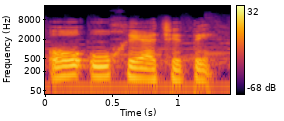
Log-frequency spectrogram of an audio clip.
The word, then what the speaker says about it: ought: cambia la terminación a O-U-G-H-T. Y esto se pronuncia ought. Una O abierta larga seguida de una T. El GH es mudo.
